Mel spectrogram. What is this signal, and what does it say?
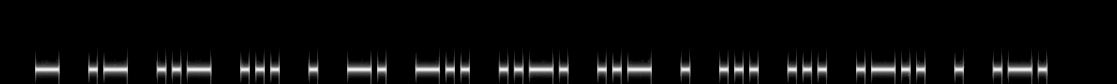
Morse code, heard as a keyed tone, about 16 wpm, spaced as for 14 wpm, 700 Hz. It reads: TAUSENDFUESSLER
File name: Morsekurs / Witze / Witz 27 March 2018, 70 F80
